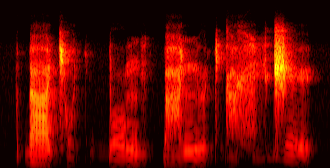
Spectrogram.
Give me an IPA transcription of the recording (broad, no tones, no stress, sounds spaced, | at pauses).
ɗ a cʰ o̤ c ɡ͡b o ŋ i̤ k͡p a̤ ɲ ʉ c ɡ a̤ x i̤ d͡ʒ e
